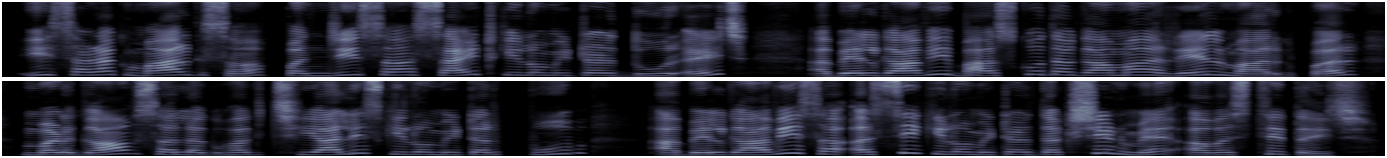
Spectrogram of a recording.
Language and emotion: Maithili, neutral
